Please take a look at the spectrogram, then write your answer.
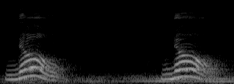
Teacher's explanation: There's a sharp rise before the fall. Even if you have only one syllable, you need to go up and then down. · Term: rise-fall combination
